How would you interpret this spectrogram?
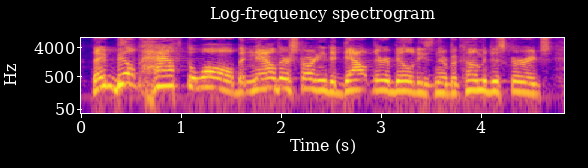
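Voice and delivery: ordinary delivery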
